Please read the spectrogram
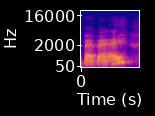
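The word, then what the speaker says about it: Bébé: from Jojo Mum and Bebe, I think is how you say it. Someone made fun of me for saying Bebe, and I was like, but it's French, it's got an accent on it.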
